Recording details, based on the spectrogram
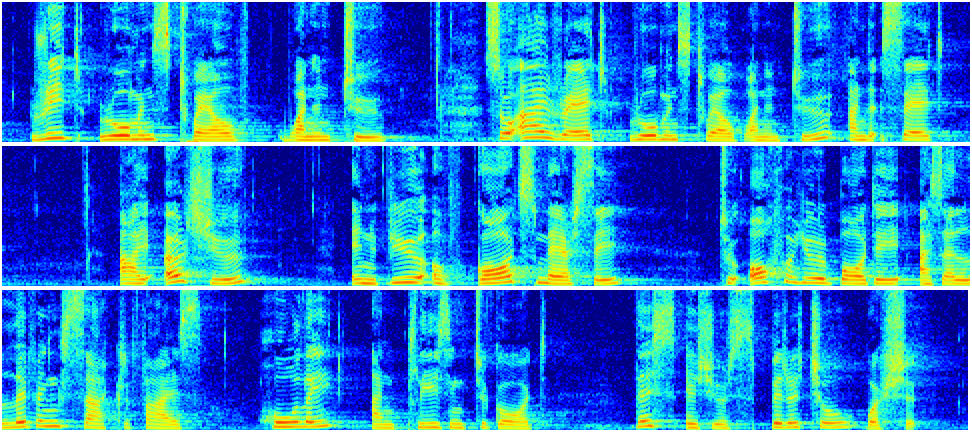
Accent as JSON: {"language": "English", "town": "Glasgow", "region": "Scotland", "country": "United Kingdom", "tie": "born or raised there", "said": "I grew up in Glasgow, and I became a primary school teacher."}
